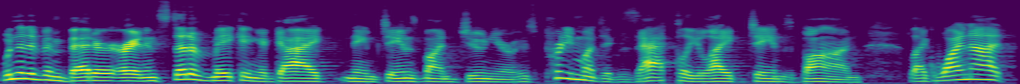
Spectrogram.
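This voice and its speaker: A man's voice: mid-range voice, expressive, normal speed, a bit bright. A man co-hosting a podcast, giving a casual, comic recap with incredulous, mocking asides. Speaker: podcast co-host.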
